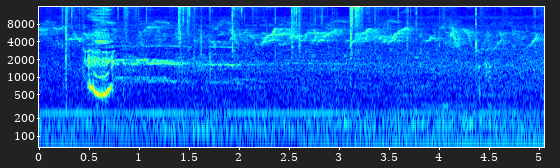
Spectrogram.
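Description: Small birds chirping faintly in the trees, with one short, louder call about half a second in, over a steady low hum.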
